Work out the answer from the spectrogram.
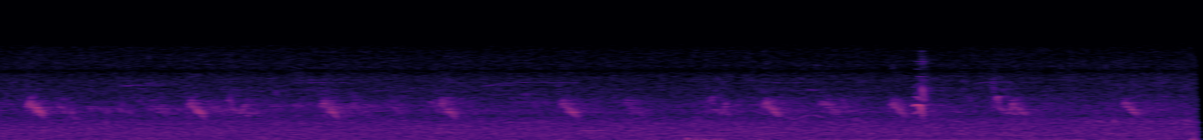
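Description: A small bird chirping over and over, short high notes about every two-thirds of a second, over faint steady outdoor hiss.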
